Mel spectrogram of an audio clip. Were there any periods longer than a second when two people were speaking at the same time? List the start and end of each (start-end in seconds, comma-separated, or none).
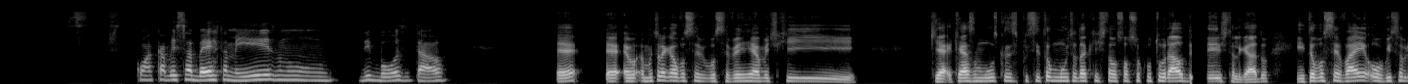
none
